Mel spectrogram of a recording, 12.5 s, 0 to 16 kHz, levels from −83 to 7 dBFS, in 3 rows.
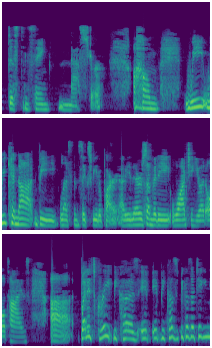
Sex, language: female, English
